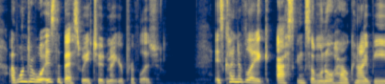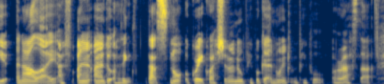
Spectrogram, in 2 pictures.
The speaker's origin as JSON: {"language": "English", "town": "Edinburgh", "region": "Scotland", "country": "United Kingdom", "said": "I'm from Edinburgh and every year we have the Edinburgh Fringe"}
